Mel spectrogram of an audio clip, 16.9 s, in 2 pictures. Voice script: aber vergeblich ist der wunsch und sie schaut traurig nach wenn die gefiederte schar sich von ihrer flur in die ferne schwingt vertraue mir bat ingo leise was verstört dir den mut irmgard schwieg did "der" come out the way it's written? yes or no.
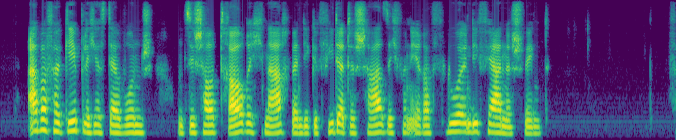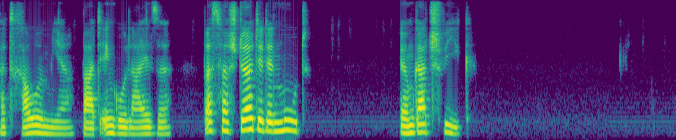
yes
